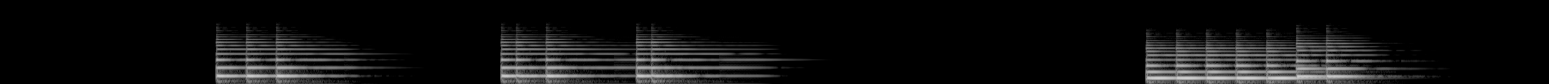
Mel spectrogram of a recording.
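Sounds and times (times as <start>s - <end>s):
solo piano tango: 2.2s - 3.6s, 5.0s - 7.8s, 11.5s - 14.0s.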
